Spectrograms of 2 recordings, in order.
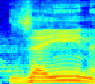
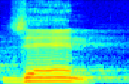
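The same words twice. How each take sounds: First: The vowel glides through two sounds. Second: The vowel is one plain sound. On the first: The speaker calls it right. "उसमें कितनी होती हैं, दो में क्या बोला जाएगा" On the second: The speaker calls it wrong. "और बोल रहे क्या"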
